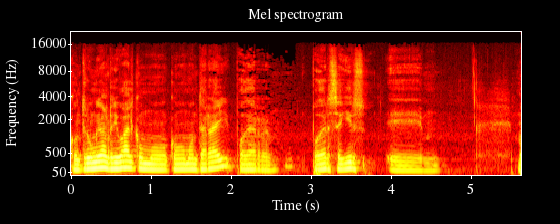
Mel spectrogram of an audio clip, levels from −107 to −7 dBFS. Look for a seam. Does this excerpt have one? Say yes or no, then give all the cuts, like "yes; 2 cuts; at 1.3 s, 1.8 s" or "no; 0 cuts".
no; 0 cuts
